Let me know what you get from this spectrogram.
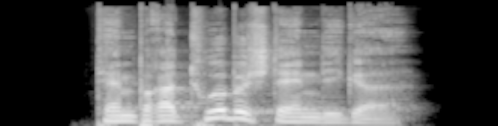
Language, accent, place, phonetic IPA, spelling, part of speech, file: German, Germany, Berlin, [tɛmpəʁaˈtuːɐ̯bəˌʃtɛndɪɡə], temperaturbeständige, adjective, De-temperaturbeständige.ogg
- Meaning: inflection of temperaturbeständig: 1. strong/mixed nominative/accusative feminine singular 2. strong nominative/accusative plural 3. weak nominative all-gender singular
